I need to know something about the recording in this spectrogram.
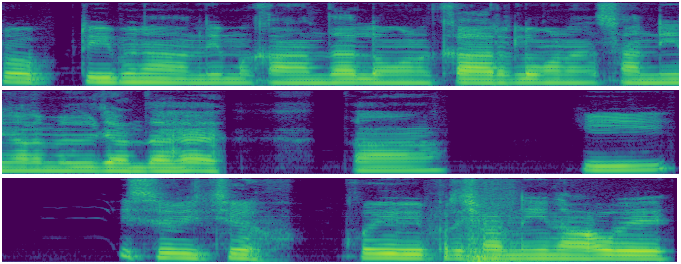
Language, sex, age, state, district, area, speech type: Punjabi, male, 30-45, Punjab, Amritsar, urban, spontaneous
